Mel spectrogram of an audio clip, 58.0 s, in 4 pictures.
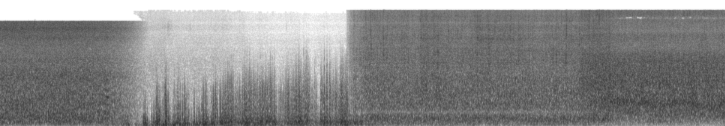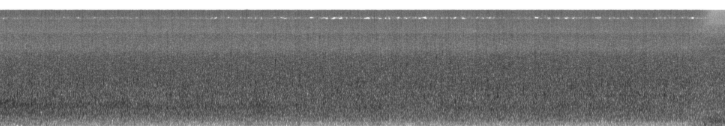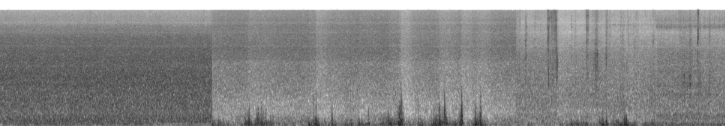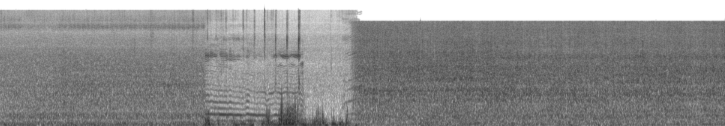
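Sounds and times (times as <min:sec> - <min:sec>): river rushing over rocks: 0:07.0 - 0:33.3, 0:50.5 - 0:58.0.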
